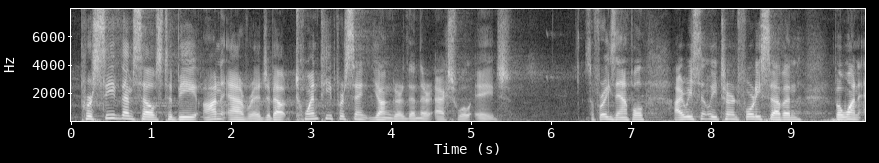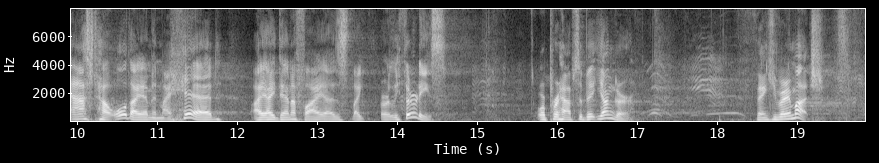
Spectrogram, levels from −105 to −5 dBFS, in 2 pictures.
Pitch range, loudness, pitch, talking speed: 130-170 Hz, -18 LUFS, 150 Hz, 135 wpm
